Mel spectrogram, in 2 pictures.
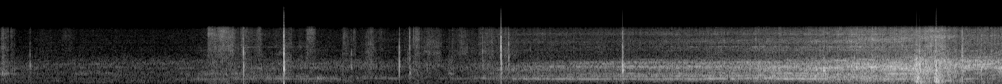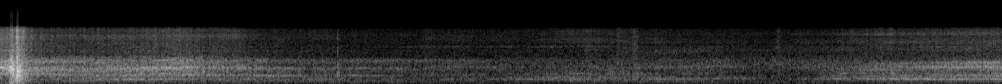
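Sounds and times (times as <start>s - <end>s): electric motor whining: 1.8s - 20.0s
vehicle landing knocks: 9.0s - 10.4s.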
